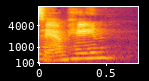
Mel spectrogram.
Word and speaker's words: Samhain: The next is Samhain, which is pronounced Samhain.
